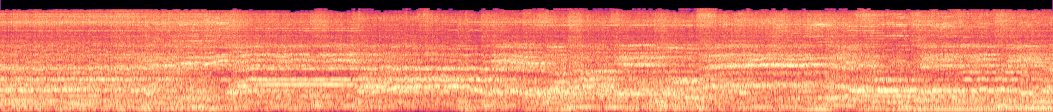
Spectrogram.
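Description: Music with a choir singing, sustained and continuous.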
